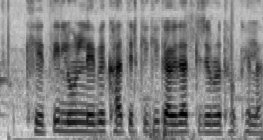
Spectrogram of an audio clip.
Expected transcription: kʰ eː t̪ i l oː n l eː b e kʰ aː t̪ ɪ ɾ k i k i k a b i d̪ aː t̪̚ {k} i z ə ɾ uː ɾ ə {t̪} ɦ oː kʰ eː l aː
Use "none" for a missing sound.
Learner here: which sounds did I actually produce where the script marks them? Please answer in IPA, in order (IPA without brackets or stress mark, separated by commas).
k, t̪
